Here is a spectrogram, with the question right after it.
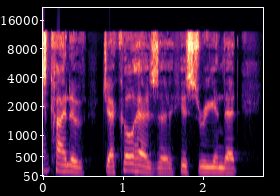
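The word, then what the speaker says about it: Jacot: Jaco,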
